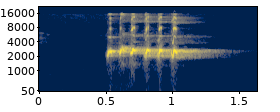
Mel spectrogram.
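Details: One quick, melodious bubbling phrase of about six rapid notes from a yellow-vented bulbul, fading into a slurred tail.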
